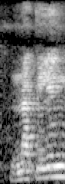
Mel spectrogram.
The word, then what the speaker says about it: knuckling: इसको हम लोग इंग्लिश में नकलिंग विधि के नाम से जानते हैं। इसकी के साइलेंट होता है इसमें, KNUCKLING, नकलिंग मेथड।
